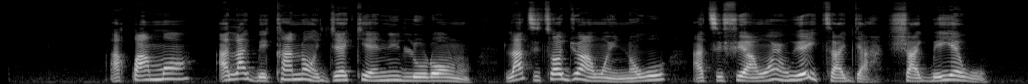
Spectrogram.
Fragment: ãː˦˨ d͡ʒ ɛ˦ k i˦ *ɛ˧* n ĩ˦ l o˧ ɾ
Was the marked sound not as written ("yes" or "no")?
no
